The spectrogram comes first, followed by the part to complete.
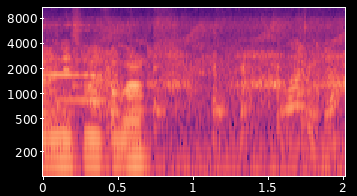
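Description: Chickens clucking in short, broken calls, with people's voices mixed in.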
